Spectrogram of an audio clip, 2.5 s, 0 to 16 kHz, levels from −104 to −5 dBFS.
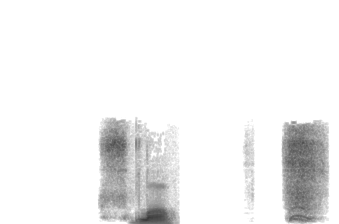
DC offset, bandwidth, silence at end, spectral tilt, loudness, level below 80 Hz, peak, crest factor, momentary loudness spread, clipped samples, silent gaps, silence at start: under 0.1%; 7.6 kHz; 0.1 s; -2 dB/octave; -36 LUFS; -72 dBFS; -16 dBFS; 24 dB; 9 LU; under 0.1%; 1.35-1.82 s, 1.91-2.11 s; 0.75 s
